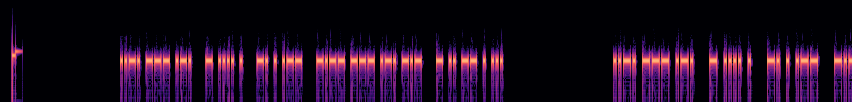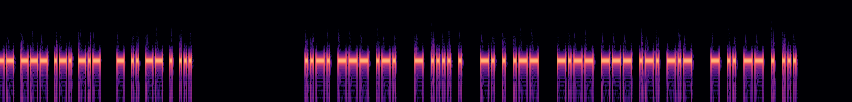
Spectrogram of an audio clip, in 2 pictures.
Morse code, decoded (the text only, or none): FOR THE NEW YORK TIMES FOR THE NEW YORK TIMES FOR THE NEW YORK TIMES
